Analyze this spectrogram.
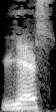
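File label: what need, game voice; warcraft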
